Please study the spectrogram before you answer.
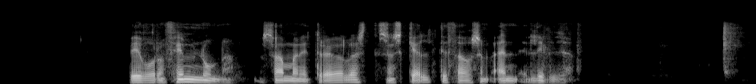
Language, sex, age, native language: Icelandic, male, 40-49, Icelandic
